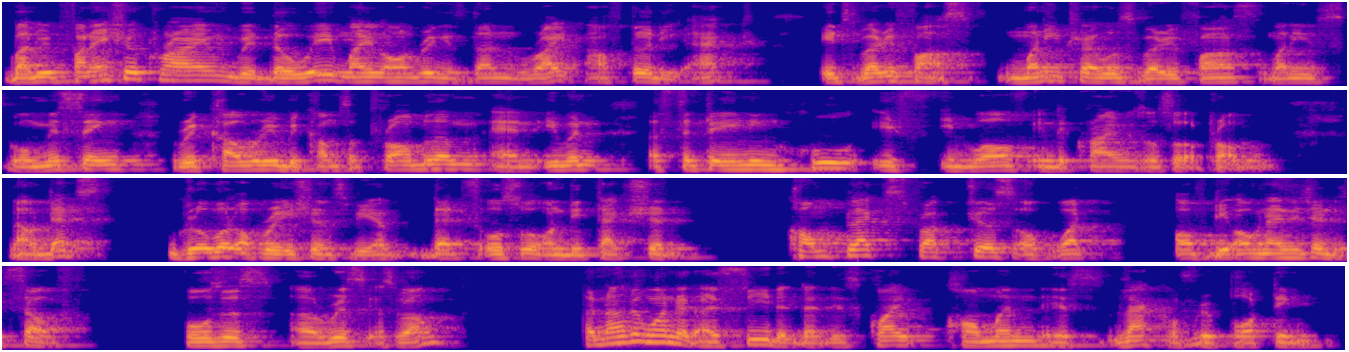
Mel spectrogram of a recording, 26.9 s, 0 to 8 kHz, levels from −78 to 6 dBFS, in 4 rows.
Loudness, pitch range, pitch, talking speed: -21 LUFS, 105-120 Hz, 115 Hz, 175 wpm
